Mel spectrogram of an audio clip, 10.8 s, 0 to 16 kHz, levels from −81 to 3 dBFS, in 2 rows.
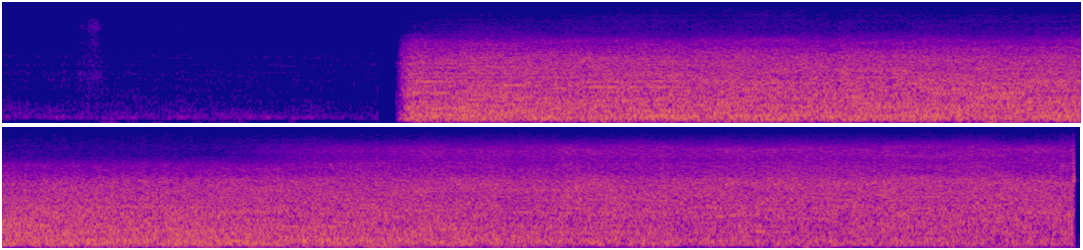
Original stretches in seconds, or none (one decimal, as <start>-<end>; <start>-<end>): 5.6-6.5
